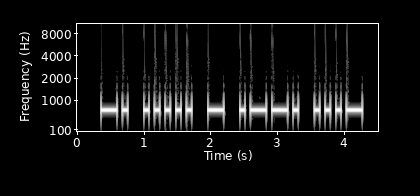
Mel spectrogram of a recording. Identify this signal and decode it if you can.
Morse code, heard as a keyed tone, about 15 wpm, 700 Hz. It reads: N5TPV
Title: USA Call Signs - 5 Characters - Repeated 2x - 15wpm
